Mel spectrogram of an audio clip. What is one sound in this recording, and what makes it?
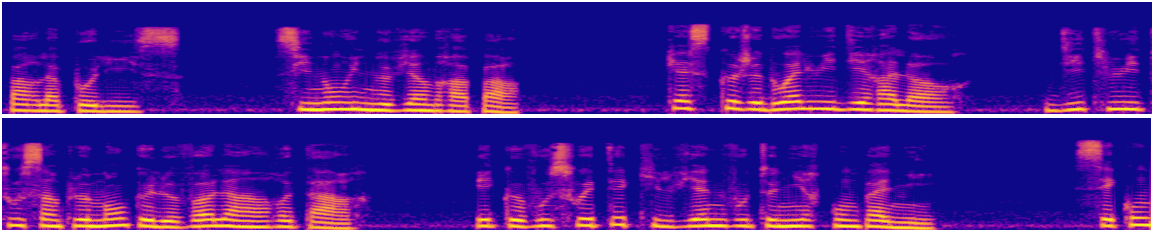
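A woman speaks firmly and clearly, close to the microphone.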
